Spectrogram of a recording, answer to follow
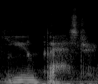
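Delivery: hushed playful curse; whispered insult. Real, not acted. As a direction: whisper it, mock betrayed. Mock insult after refusal.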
